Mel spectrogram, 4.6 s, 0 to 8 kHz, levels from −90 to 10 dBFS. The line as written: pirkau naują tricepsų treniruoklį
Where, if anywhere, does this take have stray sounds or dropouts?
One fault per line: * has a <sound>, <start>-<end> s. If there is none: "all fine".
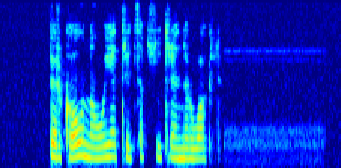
all fine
